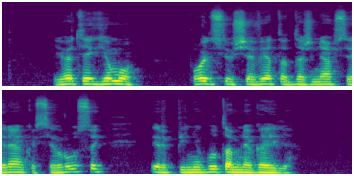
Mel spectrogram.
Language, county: Lithuanian, Vilnius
